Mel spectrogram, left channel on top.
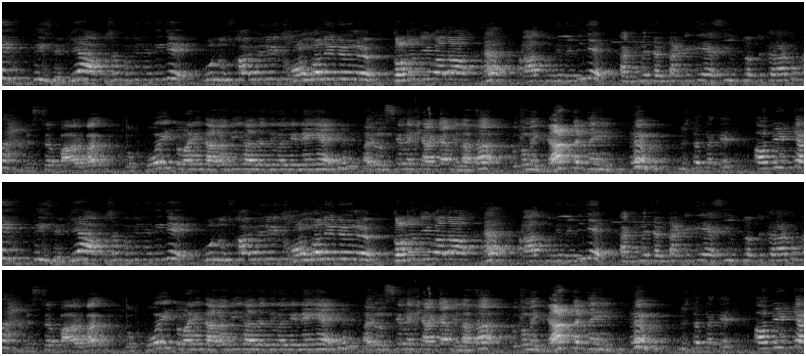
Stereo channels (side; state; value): both; identical; correlation 1.00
